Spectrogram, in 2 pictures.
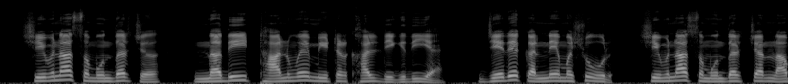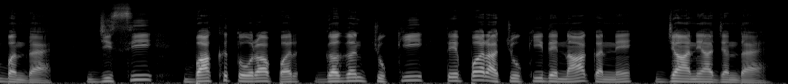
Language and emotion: Dogri, neutral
